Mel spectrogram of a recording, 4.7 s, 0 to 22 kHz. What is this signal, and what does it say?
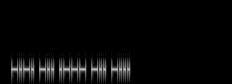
Morse code, heard as a keyed tone, about 28 wpm, 700 Hz. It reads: CDJDB
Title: Code Groups - 5 Letters - 30wpm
